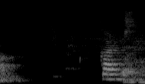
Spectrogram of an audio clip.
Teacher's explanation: क वर्ग का क कंठ से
